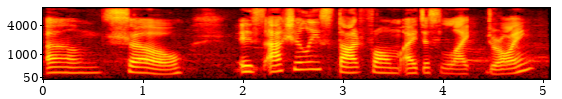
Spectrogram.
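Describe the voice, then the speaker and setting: Answering interview questions in a halting, casual manner full of fillers, a young film director from Thailand speaks with a Thai accent. Her voice sits lowish and has a sing-song quality.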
